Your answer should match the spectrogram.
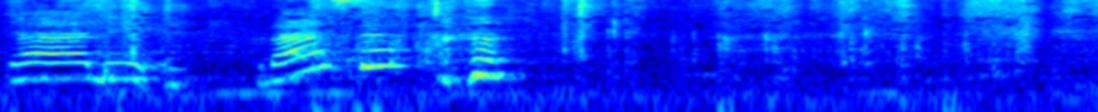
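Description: A young child's high-pitched voice, two short vocal bursts in the first two seconds with a rising glide in the second, then quieter, with only faint handling noises.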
